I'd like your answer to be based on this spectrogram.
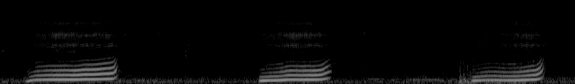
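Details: Three tonal, whistling snores from a sleeping pet (Tripp), each about a second long and rising in pitch at the end, about 28 breaths/min; snoring.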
